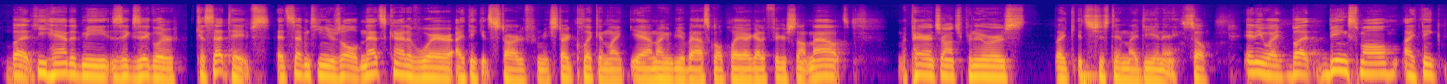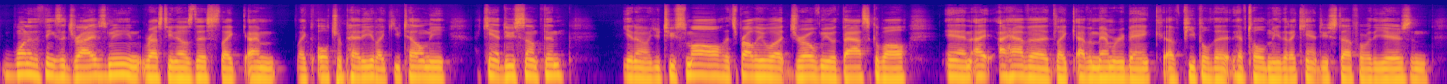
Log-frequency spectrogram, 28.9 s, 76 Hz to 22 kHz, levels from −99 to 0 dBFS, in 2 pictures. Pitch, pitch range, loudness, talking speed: 120 Hz, 115-135 Hz, -19 LUFS, 250 wpm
